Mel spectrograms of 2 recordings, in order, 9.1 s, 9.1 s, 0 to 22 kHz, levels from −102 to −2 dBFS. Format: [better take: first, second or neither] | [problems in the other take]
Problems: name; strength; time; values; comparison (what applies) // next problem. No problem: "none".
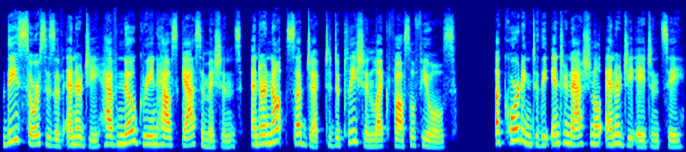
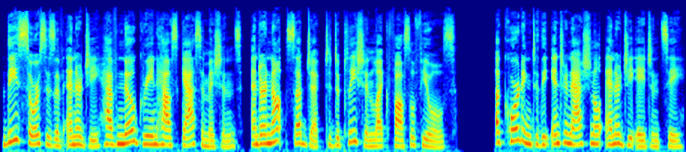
second | thin; very; fading below 600 Hz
